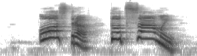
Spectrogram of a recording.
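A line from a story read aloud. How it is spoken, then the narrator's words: Joyful exclamation. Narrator (Russian): обрадованно воскликнула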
